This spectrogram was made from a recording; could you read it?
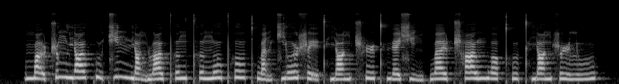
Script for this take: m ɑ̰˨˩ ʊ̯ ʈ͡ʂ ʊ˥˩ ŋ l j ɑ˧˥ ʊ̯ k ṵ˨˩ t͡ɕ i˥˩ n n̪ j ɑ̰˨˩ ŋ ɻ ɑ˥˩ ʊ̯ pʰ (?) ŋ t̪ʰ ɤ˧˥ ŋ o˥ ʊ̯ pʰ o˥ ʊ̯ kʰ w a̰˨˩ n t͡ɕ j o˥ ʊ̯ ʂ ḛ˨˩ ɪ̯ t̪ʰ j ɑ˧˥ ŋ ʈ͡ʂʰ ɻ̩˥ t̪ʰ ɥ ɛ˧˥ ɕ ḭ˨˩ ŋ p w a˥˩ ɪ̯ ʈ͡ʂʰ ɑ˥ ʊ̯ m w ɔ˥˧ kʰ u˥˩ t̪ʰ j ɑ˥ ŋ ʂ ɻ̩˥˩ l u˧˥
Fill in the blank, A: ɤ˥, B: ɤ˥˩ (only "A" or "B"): A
